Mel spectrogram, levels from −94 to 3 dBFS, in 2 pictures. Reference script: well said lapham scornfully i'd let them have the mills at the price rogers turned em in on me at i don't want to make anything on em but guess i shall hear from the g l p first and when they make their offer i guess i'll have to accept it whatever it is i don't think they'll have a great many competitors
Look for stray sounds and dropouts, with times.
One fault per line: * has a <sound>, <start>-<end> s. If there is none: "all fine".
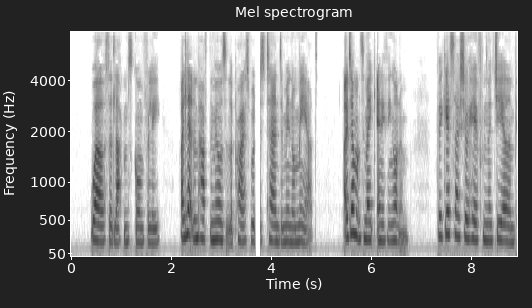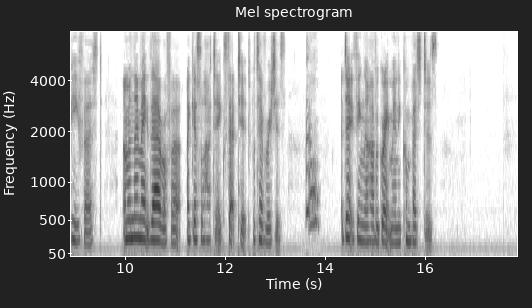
* has a dropout, 3.7-3.8 s
* has a bark, 13.6-13.9 s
